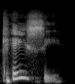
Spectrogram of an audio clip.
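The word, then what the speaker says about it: Caissie: Casey.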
